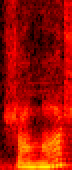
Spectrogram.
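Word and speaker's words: שמש: has its own beat so shamash is sha mush two beats two syllables the secret of good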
